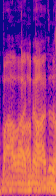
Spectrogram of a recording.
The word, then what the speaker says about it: Abada: Thomas said Abala. I don't think he said Abada, didn't he? Is that Abada? – Abada is the correct answer.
